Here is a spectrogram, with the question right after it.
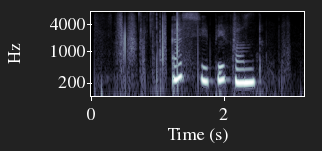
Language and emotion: Russian, neutral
